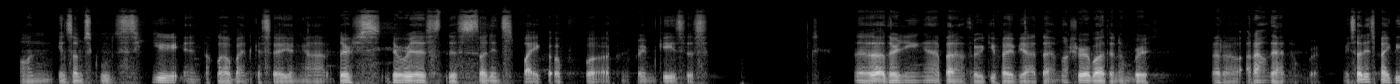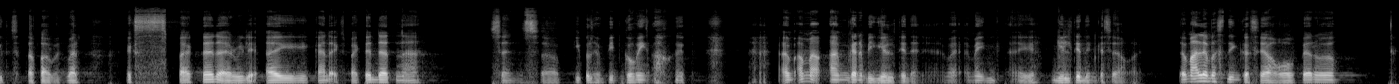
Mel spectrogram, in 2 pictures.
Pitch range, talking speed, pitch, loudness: 85-100 Hz, 150 wpm, 90 Hz, -22 LUFS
